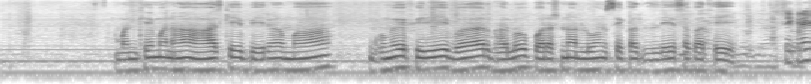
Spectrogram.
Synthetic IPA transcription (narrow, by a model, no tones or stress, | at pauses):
mənkʰemənɦãaːd͡ʒkebeːɾãmã | ɡʱumepʰiɾebəɾɡʱəlopəɾəsnaloːnsekət̪lesəkət̪ɦeː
